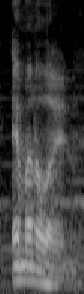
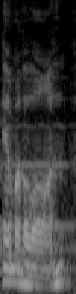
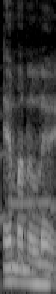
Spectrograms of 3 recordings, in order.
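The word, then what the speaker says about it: Emmanellain: to have finally heard the way that it's pronounced emain it really it really eases my heart because I knew that I was mispronouncing it it's not emanon it's emain we'll be seeing you emain sorry that you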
